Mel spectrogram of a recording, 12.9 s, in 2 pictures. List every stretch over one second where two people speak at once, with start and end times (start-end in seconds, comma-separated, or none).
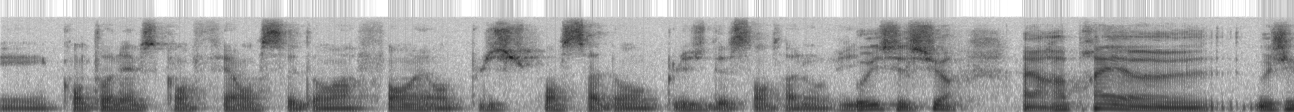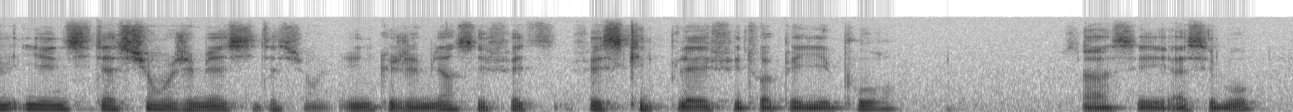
none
